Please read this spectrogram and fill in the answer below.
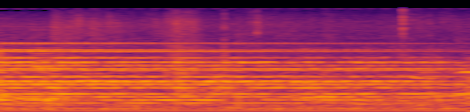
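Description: Music: a long held organ-like chord of several sustained notes, slowly fading.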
